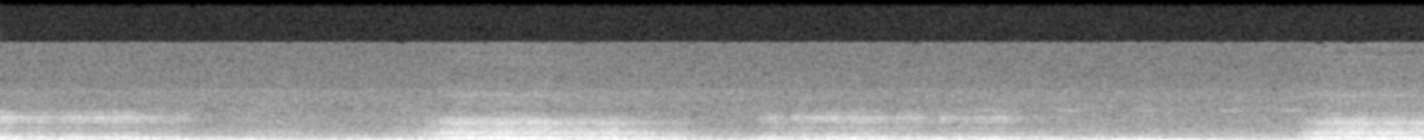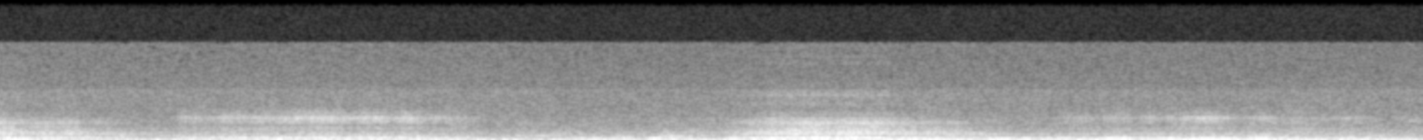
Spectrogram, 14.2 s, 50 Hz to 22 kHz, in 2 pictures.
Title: Snoring 2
